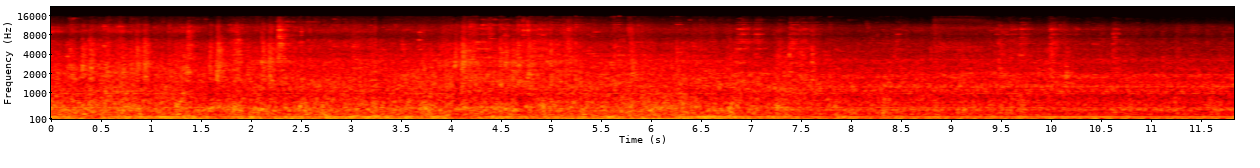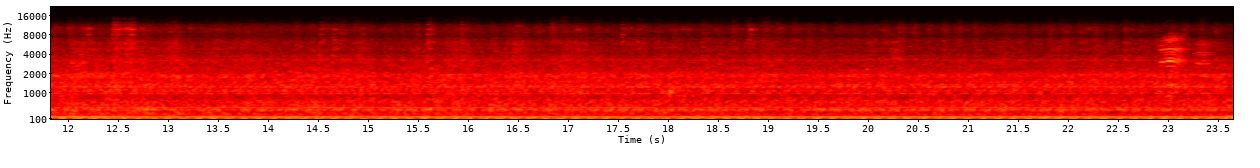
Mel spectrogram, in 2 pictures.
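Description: Diesel passenger train's coaches rolling past at close range, wheels clicking over the rail joints. The clicking fades after about seven seconds, leaving a steady diesel engine hum, with a brief high squeak near the end.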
